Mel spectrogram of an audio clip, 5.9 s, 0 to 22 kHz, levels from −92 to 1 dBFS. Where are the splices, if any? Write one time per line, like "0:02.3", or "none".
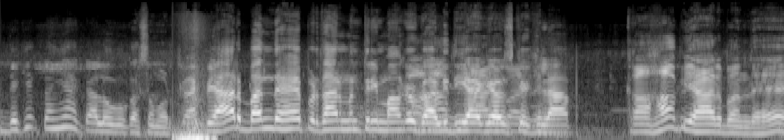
0:01.5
